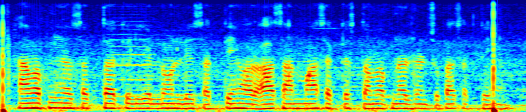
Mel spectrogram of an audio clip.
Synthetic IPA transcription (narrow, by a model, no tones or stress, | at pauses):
hɐmɐpniɐʋəsək̚t̪akelieloːnleːsɐk̚t̪eɦɛ̃ɔːɾaːsaːnmɐɦasɐkt̪əst̪əmẽɐpnaɾɐ̃ɳt͡ʃʰʊpasɐkt̪eɦɛ̃ː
